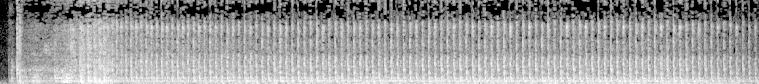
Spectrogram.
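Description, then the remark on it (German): A small three-cylinder VW car engine with an automatic transmission starts up and settles into a steady running hum with a slightly uneven, pulsing throb throughout. No voices are heard. “Motor und Getriebe werden exklusiv entwickelt für das Sparwunder. Drei Zylinder mit einer Automatik, die wildes Fahren unterbinden soll.”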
